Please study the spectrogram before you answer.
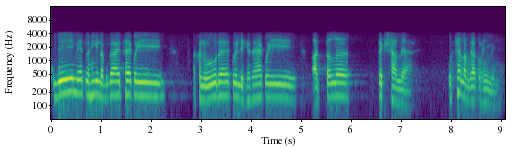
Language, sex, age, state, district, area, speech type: Dogri, female, 30-45, Jammu and Kashmir, Jammu, urban, conversation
